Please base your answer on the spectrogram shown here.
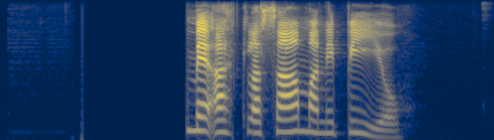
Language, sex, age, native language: Icelandic, female, 50-59, Icelandic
